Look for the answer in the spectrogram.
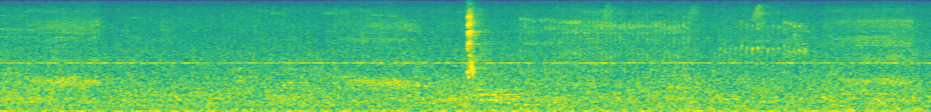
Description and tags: Green Oropendolas are a type of blackbird from South America. Here one perches on a branch and makes these weird sounds.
